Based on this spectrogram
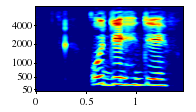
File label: "удигьди", Aghul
